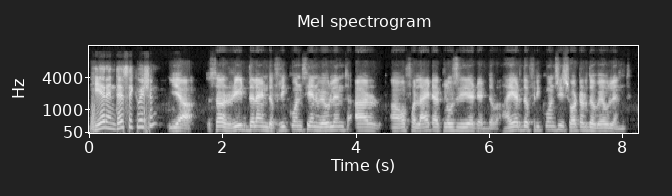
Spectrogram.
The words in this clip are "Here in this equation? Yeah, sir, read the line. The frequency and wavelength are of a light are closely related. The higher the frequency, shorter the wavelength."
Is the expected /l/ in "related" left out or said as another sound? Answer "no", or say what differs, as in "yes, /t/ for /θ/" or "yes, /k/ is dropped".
yes, /l/ is dropped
